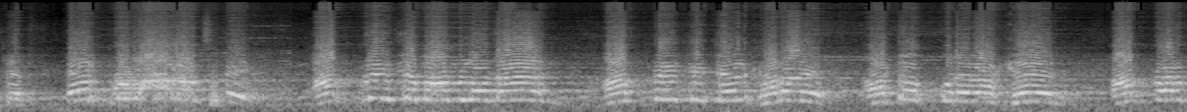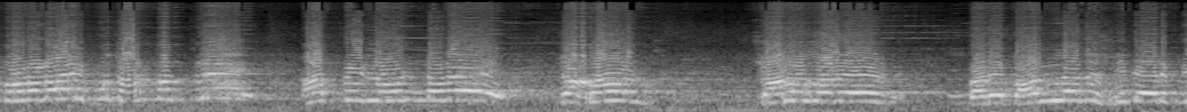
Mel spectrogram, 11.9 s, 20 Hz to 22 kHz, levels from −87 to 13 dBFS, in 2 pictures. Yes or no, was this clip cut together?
yes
